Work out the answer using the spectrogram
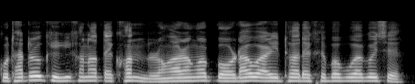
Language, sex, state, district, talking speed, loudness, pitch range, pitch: Assamese, male, Assam, Hailakandi, 160 wpm, -15 LUFS, 155-170 Hz, 165 Hz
